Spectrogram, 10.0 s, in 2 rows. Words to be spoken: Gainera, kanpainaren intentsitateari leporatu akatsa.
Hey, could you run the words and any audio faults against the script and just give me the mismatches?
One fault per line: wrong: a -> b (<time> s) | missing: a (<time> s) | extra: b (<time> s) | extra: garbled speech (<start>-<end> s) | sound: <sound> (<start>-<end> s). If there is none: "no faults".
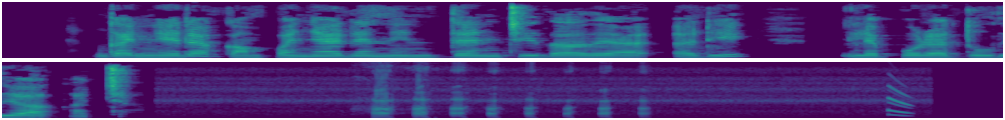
extra: dio (5.0 s)
sound: laugh (6.7-8.3 s)
sound: chirp (9.4-9.6 s)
